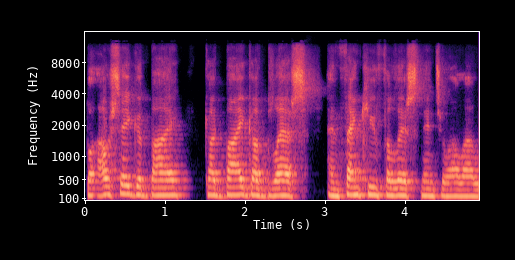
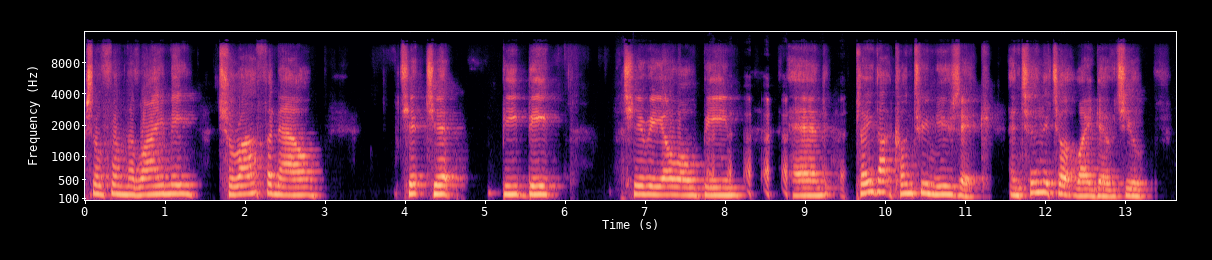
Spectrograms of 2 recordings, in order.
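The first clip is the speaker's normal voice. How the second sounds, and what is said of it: Attempted English accent. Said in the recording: “I'm trying to put on my English accent, but it's hard to do after being here most of my life.”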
